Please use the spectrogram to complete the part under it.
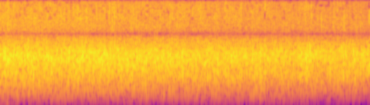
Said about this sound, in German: Ja, außerdem gibt es ganz viele Leute, die seit Wochen hier sind in den Hallen und den Kongress aufbauen, freiwillig, ohne Bezahlung. Genau, das hat auf jeden Fall einen Applaus verdient.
